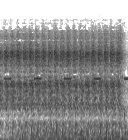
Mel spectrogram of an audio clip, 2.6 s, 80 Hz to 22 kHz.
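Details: Nissan Hardbody Z24 8-plug pickup whose fuel pump was replaced a week earlier, with fuel reportedly not reaching the top. The starter cranks at about nine beats a second but never catches. It fires with carburetor cleaner, so crank no start from fuel starvation.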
